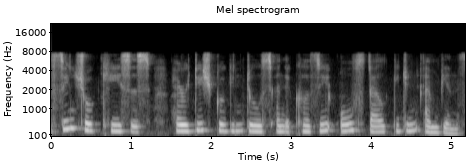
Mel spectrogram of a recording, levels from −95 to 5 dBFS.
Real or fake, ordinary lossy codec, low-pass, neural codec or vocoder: real; none; 7.2 kHz; none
